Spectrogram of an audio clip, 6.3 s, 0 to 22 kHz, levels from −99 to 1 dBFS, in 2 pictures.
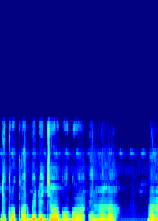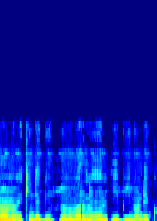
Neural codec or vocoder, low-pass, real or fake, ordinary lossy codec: none; 9.9 kHz; real; none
